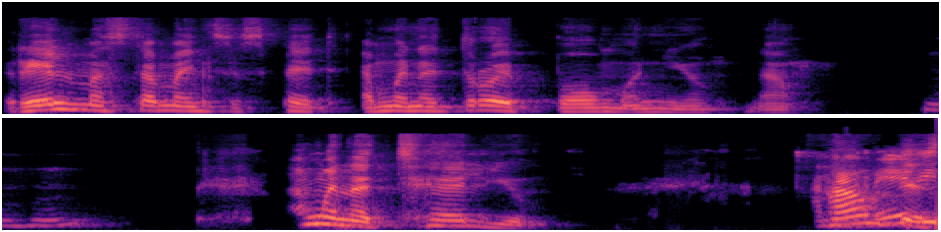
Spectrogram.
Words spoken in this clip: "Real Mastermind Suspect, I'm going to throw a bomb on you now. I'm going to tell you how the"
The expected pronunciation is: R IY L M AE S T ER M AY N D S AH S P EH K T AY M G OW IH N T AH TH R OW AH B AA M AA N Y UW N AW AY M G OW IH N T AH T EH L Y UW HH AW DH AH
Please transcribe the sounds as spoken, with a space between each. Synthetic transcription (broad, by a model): R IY L M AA S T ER M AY N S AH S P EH T AY M G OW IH N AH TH R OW AH B AA M AA N Y UW N AW AY M G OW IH N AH T EH L Y UW HH AW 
